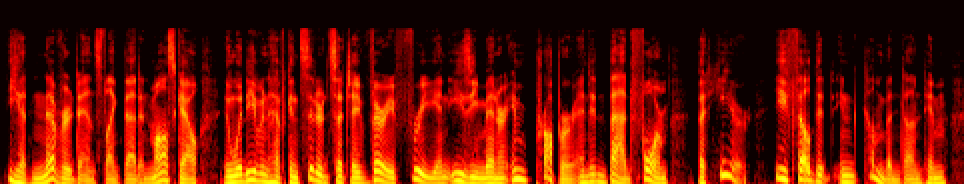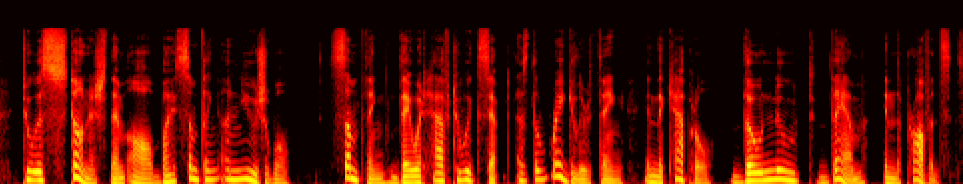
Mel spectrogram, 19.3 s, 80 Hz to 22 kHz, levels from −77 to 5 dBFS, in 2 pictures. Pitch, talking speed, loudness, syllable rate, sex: 140 Hz, 185 wpm, -21 LUFS, 5.3 syllables/s, male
